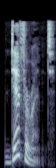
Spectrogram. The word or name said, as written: deferent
